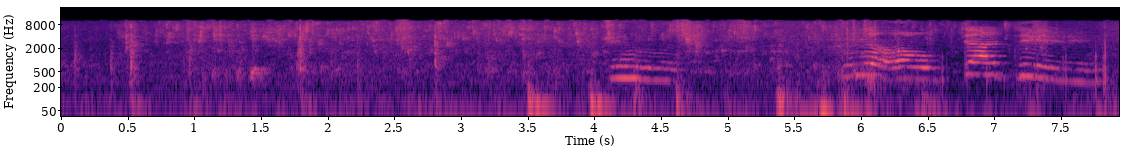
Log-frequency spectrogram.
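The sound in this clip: Water runs into a bath with a steady splashing hiss, while a child and an adult talk over it.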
